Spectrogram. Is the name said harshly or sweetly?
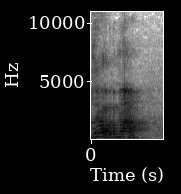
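harshly. The name is said harshly, like an ugly name.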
